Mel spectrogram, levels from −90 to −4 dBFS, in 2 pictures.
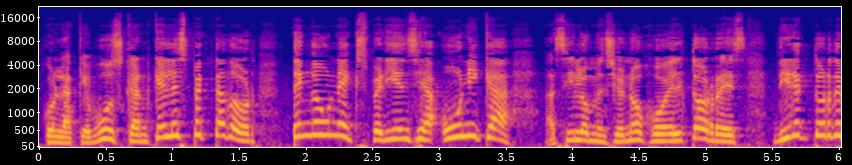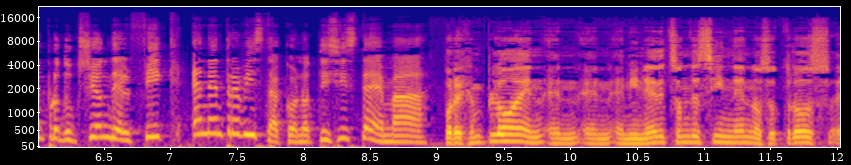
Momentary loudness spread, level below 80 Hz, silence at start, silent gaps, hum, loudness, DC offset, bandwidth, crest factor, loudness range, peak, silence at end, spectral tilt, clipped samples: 5 LU; -40 dBFS; 0.05 s; none; none; -18 LUFS; under 0.1%; 17.5 kHz; 18 dB; 2 LU; 0 dBFS; 0 s; -4.5 dB/octave; under 0.1%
